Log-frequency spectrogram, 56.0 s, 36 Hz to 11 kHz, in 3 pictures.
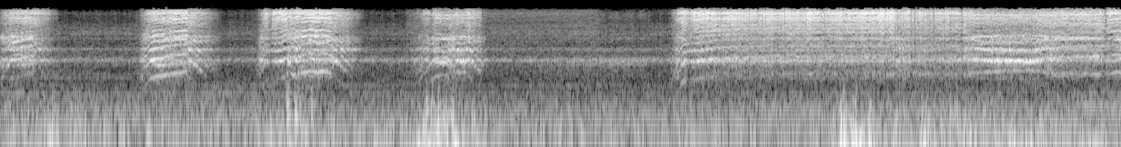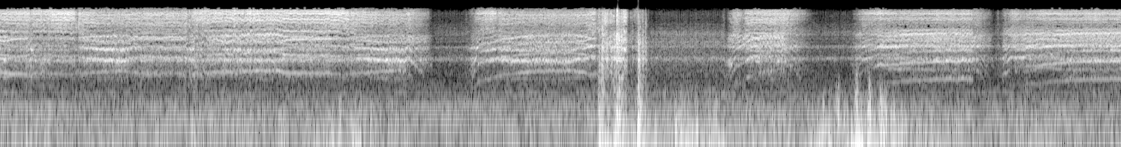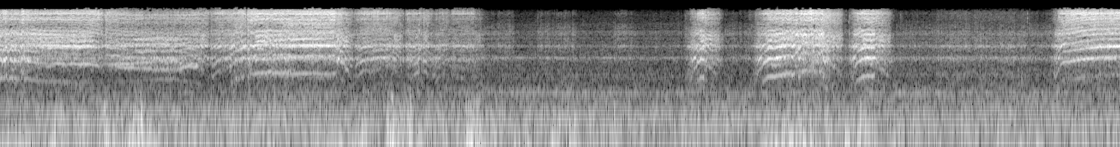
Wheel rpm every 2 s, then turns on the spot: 30, 50, 90, 50, 20, 50, 160, 160, 160, 160, 160, 160, 130, 100, 90, 60, 60, 90, 110, 120, 110, 120, 50, 0, 20, 90, 20, 70.
6-10 52-54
